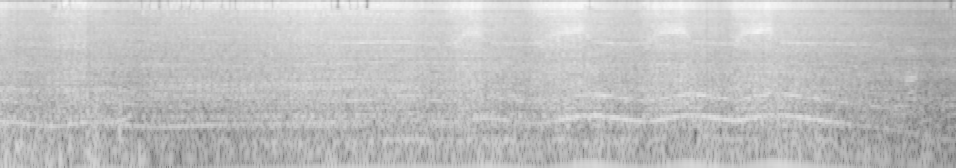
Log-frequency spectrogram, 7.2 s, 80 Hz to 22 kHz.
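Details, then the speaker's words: 2014 Isuzu Elf Long NKR71 diesel truck revved: clatter climbs and falls smoothly with each throttle blip, even firing with no knocks or misses, characteristic Isuzu hum; healthy engine. "Mesinnya masih garing, renyah ya teman-teman ya, dengar sendiri kan, mesinnya masih enak, masih ada ciri khasnya Isuzunya ya."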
